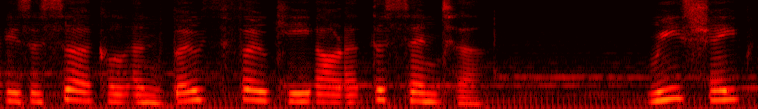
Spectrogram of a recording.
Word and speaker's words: foci: And by the way, as far as things goes, since we're dealing with two focal points, the right way to say it is foci, and that's F-O-C-I.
